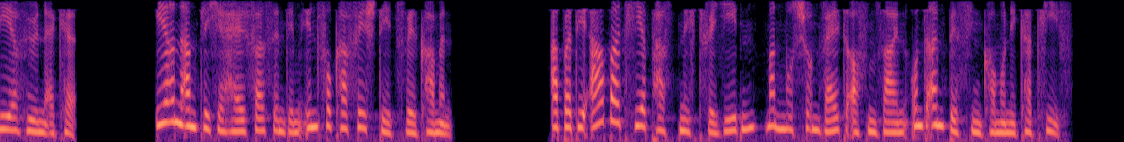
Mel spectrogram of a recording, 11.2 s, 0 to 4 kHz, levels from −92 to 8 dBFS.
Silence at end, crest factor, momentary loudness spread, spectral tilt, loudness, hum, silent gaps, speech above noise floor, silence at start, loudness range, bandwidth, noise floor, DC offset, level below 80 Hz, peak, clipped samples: 0.6 s; 16 dB; 7 LU; -11.5 dB/octave; -23 LUFS; none; 0.79-1.53 s, 4.71-5.42 s; over 68 dB; 0 s; 2 LU; 4 kHz; under -90 dBFS; under 0.1%; -50 dBFS; -8 dBFS; under 0.1%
